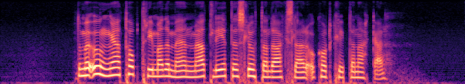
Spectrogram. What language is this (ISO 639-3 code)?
swe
